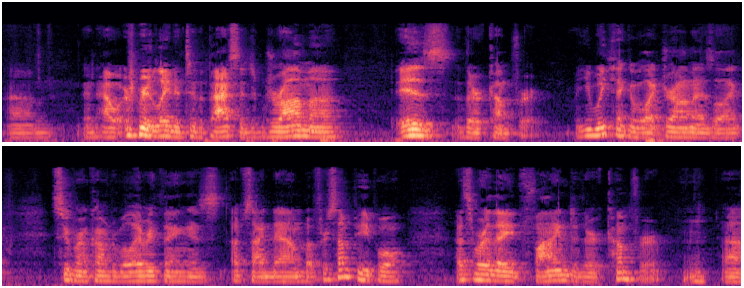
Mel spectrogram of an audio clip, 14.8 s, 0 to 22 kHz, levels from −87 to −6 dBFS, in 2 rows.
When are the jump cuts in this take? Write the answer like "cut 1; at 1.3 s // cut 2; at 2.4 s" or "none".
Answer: cut 1; at 2.6 s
